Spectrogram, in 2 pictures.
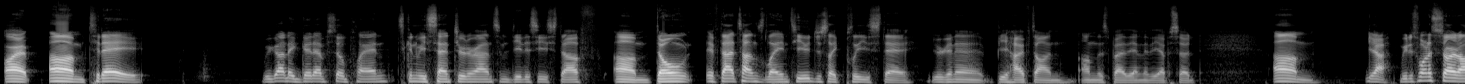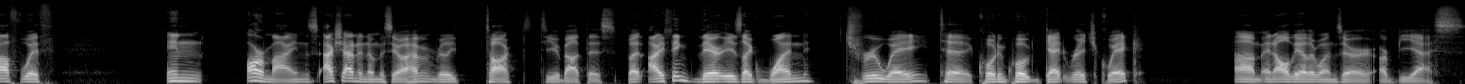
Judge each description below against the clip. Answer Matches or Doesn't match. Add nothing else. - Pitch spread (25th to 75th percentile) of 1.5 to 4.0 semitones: Doesn't match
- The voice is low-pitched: Matches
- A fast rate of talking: Doesn't match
